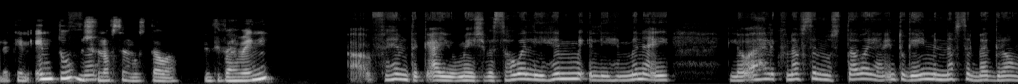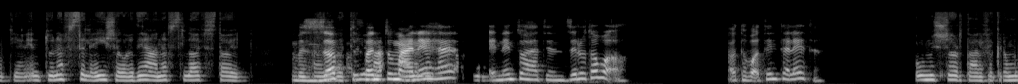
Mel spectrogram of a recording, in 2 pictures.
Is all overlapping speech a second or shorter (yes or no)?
no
